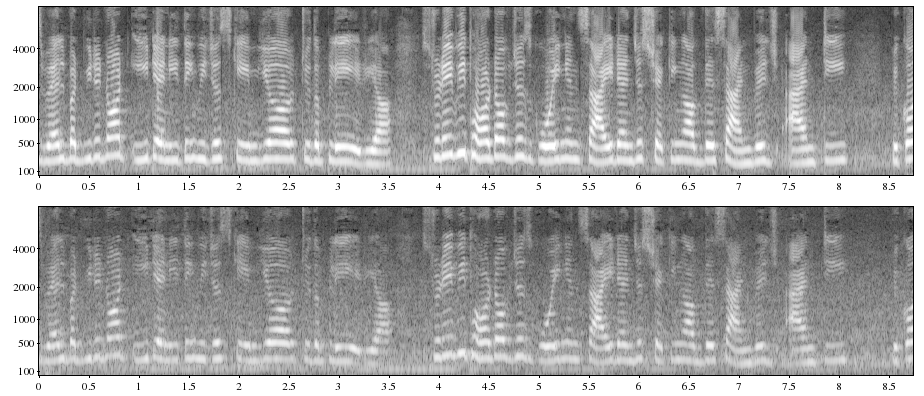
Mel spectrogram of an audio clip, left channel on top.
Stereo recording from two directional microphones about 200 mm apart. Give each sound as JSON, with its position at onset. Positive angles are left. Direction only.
{"t": 0.0, "sound": "speech", "side_deg": 45}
